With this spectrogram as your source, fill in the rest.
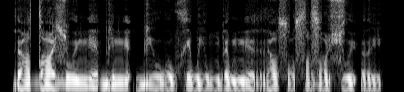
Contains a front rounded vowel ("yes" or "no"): yes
